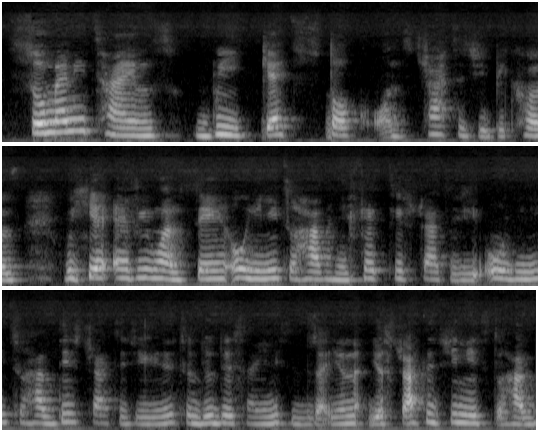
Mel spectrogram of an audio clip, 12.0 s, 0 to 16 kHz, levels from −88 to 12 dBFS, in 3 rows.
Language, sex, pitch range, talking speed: English, female, 180-215 Hz, 220 wpm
